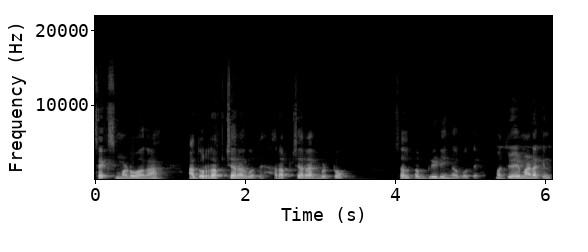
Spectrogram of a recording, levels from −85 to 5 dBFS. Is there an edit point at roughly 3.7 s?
no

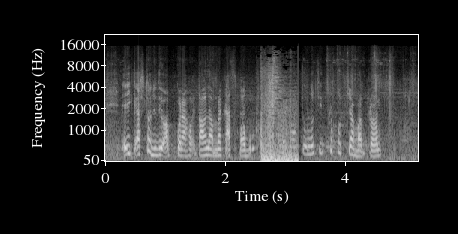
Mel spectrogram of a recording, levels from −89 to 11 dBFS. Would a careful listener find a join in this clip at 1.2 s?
no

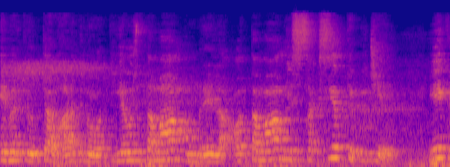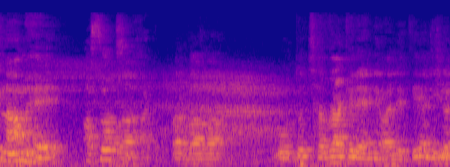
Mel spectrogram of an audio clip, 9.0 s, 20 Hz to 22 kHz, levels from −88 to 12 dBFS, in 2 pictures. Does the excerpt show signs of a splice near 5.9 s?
yes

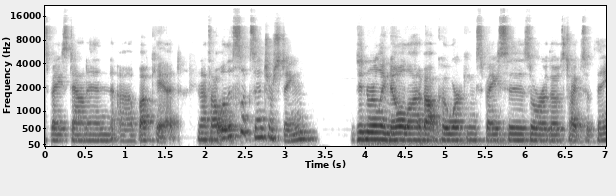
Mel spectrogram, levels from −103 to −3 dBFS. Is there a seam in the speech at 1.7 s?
yes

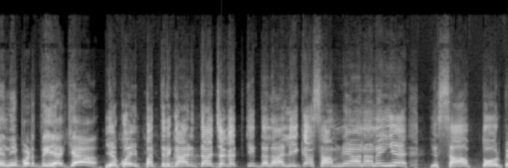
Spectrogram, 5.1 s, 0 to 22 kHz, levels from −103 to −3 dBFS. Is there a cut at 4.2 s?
yes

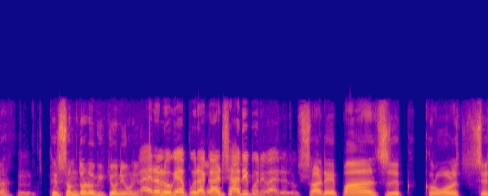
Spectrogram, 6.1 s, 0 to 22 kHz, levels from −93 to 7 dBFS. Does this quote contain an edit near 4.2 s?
no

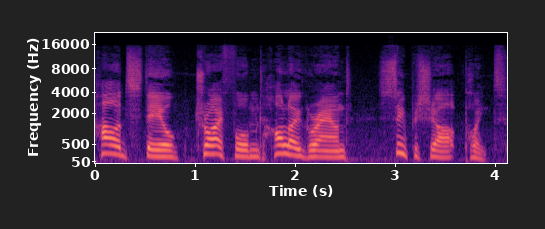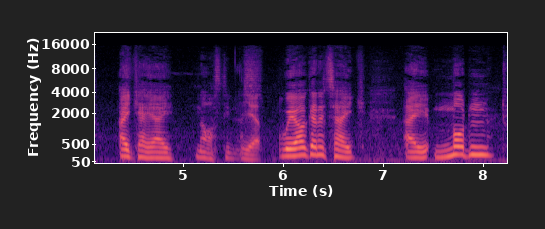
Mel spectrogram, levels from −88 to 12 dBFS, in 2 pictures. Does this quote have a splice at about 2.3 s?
no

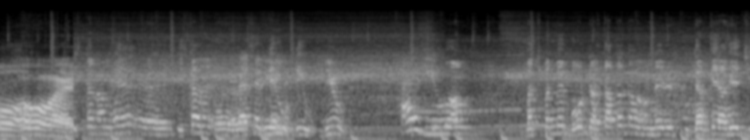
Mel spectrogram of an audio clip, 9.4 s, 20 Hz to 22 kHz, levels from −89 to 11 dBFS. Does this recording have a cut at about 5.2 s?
no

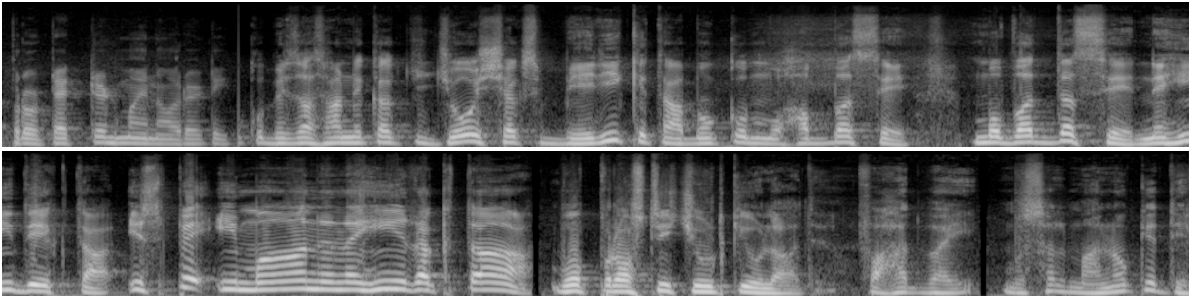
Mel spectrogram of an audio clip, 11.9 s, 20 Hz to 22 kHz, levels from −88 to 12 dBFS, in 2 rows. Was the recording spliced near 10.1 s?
yes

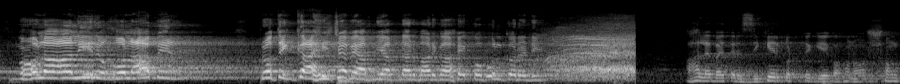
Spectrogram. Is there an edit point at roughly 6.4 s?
yes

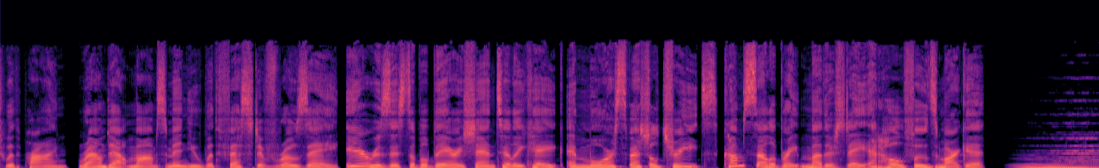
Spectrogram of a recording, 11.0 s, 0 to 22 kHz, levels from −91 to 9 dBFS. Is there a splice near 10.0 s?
yes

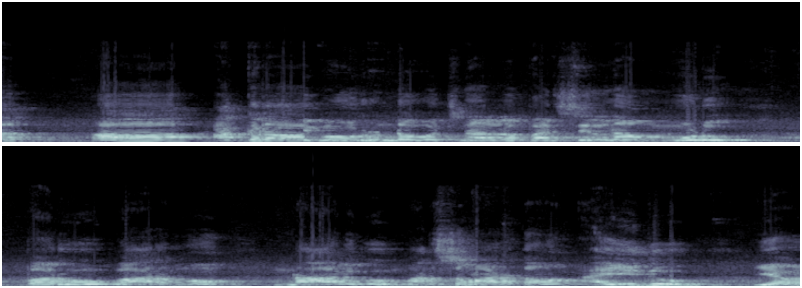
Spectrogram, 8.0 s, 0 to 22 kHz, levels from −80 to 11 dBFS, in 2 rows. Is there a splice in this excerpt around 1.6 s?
yes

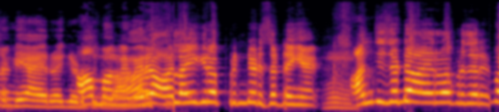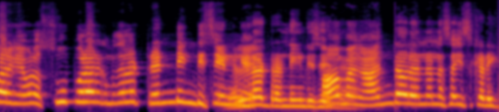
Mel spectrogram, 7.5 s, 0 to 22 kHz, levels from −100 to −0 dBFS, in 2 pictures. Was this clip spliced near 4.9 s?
no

